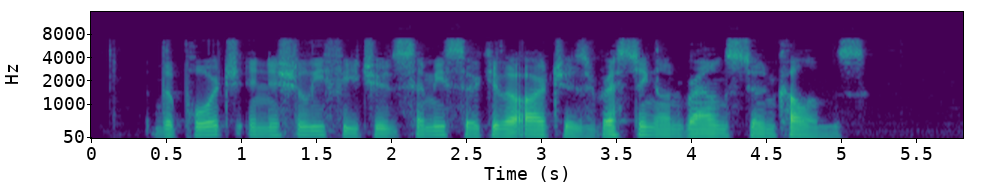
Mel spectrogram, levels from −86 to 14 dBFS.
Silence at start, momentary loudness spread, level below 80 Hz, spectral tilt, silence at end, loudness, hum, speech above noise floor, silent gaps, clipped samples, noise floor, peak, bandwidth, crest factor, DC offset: 0.45 s; 10 LU; -50 dBFS; -5 dB/octave; 0.7 s; -25 LUFS; none; 49 dB; none; under 0.1%; -74 dBFS; -2 dBFS; 7.2 kHz; 24 dB; under 0.1%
